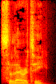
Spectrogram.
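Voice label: "celerity", British English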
